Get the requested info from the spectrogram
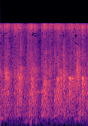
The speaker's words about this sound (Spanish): ¡Príndele un fuerte aplauso al Señor, vamos. un fuerte aplauso al Señor.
